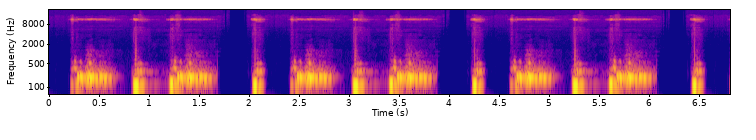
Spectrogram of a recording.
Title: Ruidos cardiacos 2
